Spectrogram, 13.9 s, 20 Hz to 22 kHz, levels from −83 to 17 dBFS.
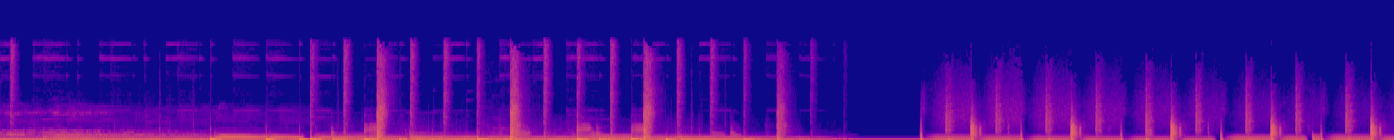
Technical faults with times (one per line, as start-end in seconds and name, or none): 3.37-9.44 mains hum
